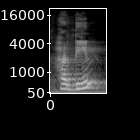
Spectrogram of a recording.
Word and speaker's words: jardín: The English letter J is J in Spanish, and it is pronounced like the English H. It makes a H sound, and it is never in Spanish pronounced like the English J as in jug. Some example words, jardín, juego, jueves.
